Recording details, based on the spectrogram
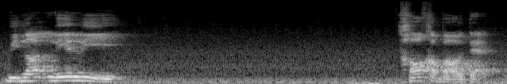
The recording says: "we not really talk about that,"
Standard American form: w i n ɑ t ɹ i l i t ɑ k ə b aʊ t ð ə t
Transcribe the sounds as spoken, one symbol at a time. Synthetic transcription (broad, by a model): w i n ɑ t l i l i t ɑ k ə b aʊ t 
